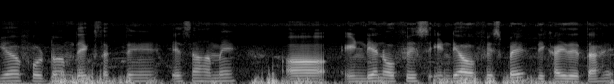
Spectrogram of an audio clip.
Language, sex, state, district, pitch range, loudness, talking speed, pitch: Hindi, male, Bihar, Gopalganj, 135-150 Hz, -26 LUFS, 165 wpm, 140 Hz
